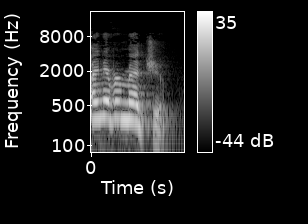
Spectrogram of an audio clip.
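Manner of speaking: indignant, high, sharp tone.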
